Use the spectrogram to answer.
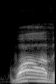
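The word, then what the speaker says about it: Waw: When you look up Wav in the classical Hebrew, which means the original, Wav is pronounced Wav. It's not pronounced nothing else. The V and the U came in modern times, so it can't be Jehovah.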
